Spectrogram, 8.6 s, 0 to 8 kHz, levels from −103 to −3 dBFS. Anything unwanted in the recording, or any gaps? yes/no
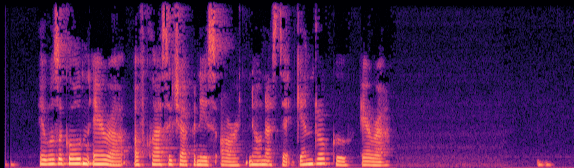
no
